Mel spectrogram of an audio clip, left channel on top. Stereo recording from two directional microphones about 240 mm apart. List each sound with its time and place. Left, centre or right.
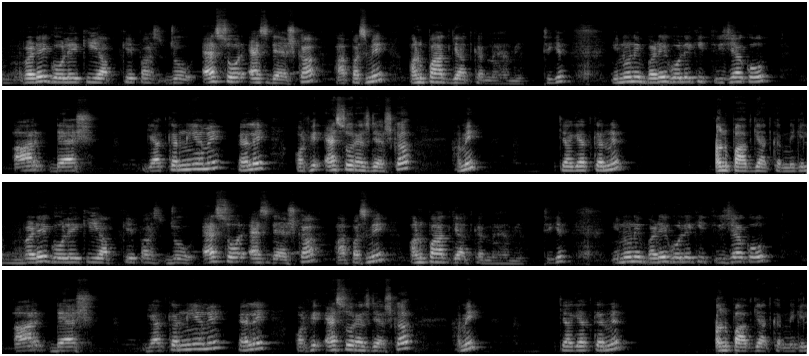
0.2 s speech: left
6.1 s speech: left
